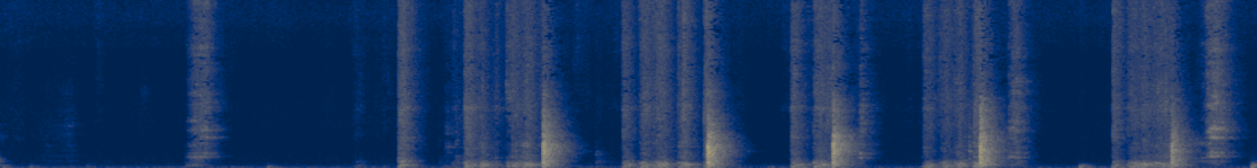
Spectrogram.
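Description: Sharp kitchen knife scraping kernels off fresh corn cobs. After a few quiet seconds comes a run of about six scraping strokes, each roughly a second long and loudest at its end.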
